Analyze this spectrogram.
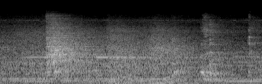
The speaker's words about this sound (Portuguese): No armazém, dezenas de empilhadores carregam mercadorias sem parar. É preciso encher os mais de 2 mil caminhões que todos os dias rolam contra o tempo.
